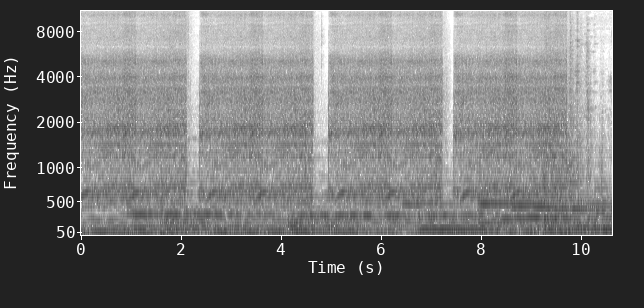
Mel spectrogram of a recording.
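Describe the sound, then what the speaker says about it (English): A drill runs in the space-survival game Breathedge, giving a steady, dense mechanical grinding drone with a few brief dropouts. No one speaks. "And there goes the drill."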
